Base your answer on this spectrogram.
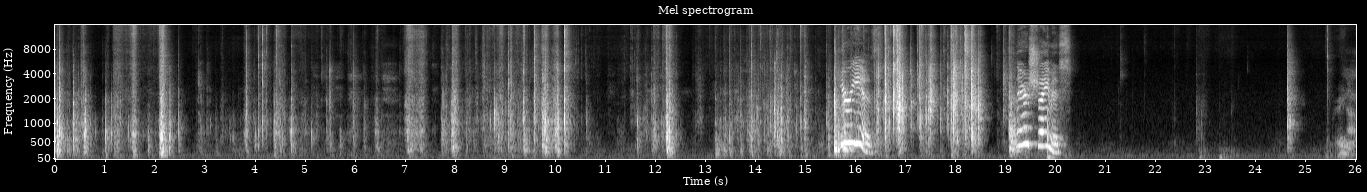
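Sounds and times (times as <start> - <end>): packaging clicking and crinkling: 0.0 - 10.8, 11.4 - 19.1.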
